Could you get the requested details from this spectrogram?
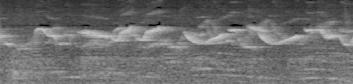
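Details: Bright, sustained whistling from a 'mơ' Chinese hwamei owned by a keeper: smooth notes glide up and down in rolling arcs, almost without a break, loud and clear.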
